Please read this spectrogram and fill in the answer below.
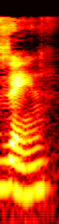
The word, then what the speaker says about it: Tzain: his name is spelled t-z-a-i-n but it's pronounced zane it's a whole other country or language.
